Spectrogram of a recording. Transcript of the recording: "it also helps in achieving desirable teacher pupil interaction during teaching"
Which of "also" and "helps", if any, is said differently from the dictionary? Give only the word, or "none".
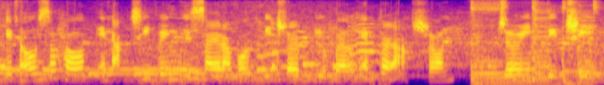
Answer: helps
